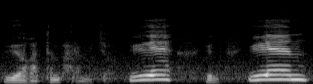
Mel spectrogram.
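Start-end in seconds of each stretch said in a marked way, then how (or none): 1.3-3.1 유에, 유엔 said high, one by one; teacher modelling 유에 and 유엔 slowly; pinyin pronunciation. Shown as a demonstration. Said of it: "유엔이라고 발음해야 됩니다".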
